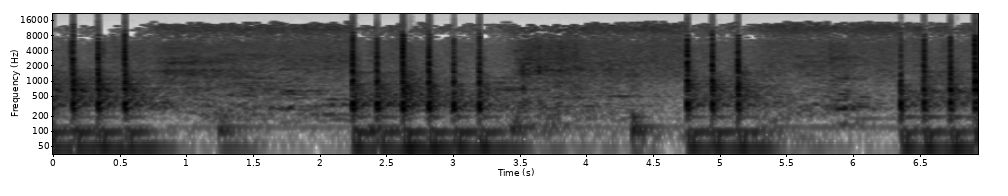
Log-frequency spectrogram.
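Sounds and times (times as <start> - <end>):
little children knocking on a locked bedroom door: 0.0 - 1.4, 2.2 - 3.5, 4.3 - 5.4, 6.3 - 6.9
low hum: 0.0 - 6.9.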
